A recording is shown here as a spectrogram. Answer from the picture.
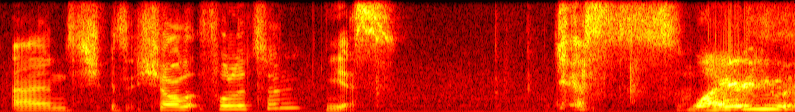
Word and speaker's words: Charlotte Fullerton: Is that the correct pronunciation? And is it Charlotte Fullerton?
